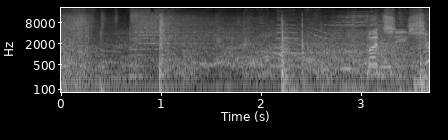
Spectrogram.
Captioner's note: plexiglass smacking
